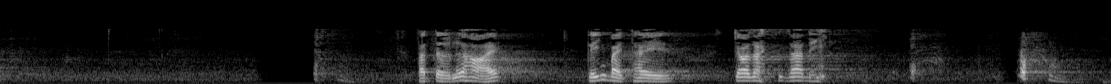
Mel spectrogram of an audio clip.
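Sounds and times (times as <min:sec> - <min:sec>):
person coughing: 0:03.1 - 0:03.6, 0:09.1 - 0:09.6, 0:10.2 - 0:11.0
speech: 0:04.2 - 0:05.2, 0:05.9 - 0:06.8, 0:07.4 - 0:08.4.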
